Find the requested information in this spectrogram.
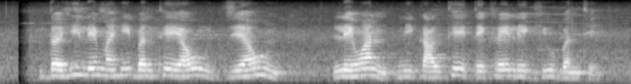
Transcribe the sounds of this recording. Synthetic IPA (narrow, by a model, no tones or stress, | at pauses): d̪əɦileməɦĩbənt̪ʰeaud͡ʒəun | leʋanːikalt̪ʰet̪ekʰɾeleɡʱiubənt̪ʰḛ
